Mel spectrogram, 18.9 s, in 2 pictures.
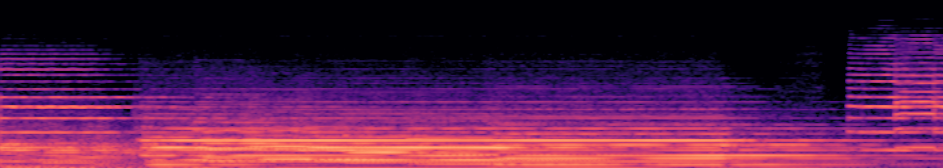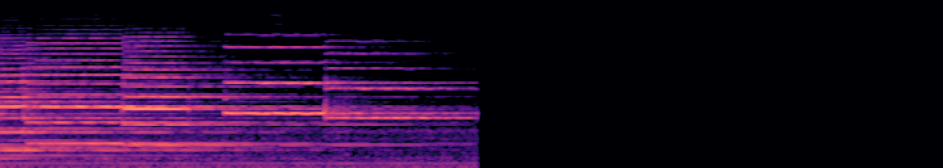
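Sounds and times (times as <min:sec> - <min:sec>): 
oboe playing variations: 0:00.0 - 0:14.2.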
